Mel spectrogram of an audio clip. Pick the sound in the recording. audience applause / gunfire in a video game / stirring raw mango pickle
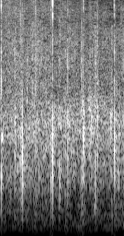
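audience applause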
